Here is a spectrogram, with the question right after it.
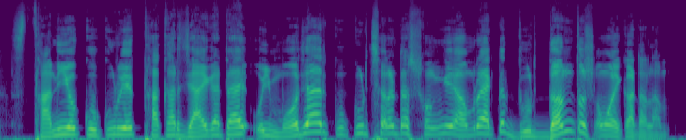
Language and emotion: Bengali, happy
